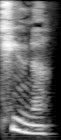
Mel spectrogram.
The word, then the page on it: tuner: British English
